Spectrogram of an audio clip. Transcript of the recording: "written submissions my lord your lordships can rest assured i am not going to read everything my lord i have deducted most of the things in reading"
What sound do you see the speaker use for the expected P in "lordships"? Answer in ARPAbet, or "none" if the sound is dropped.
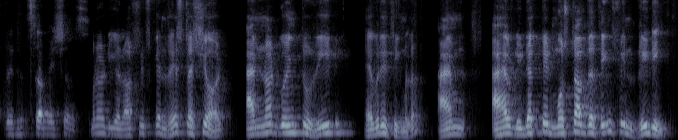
none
